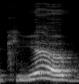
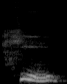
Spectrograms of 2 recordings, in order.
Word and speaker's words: Kyiv: In Kiev, which is now obviously pronounced Kyiv, there are several streets where entrepreneurs can sell their goods to tourists.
